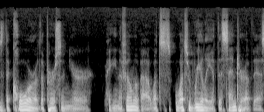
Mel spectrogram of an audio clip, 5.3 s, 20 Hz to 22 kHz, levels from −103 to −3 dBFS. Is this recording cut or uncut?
uncut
